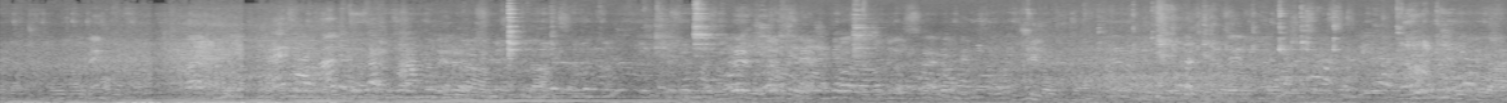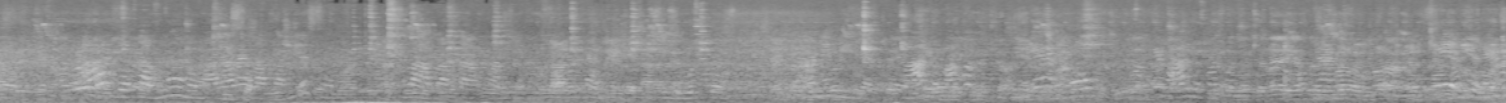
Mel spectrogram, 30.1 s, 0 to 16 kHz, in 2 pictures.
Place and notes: {"title": "Restavracija Pecivo - relax ob 12h", "date": "2017-06-20 12:00:00", "description": "Čas kosila pred restavracijo v starem predelu Nove Gorice", "latitude": "45.96", "longitude": "13.65", "altitude": "98", "timezone": "Europe/Ljubljana"}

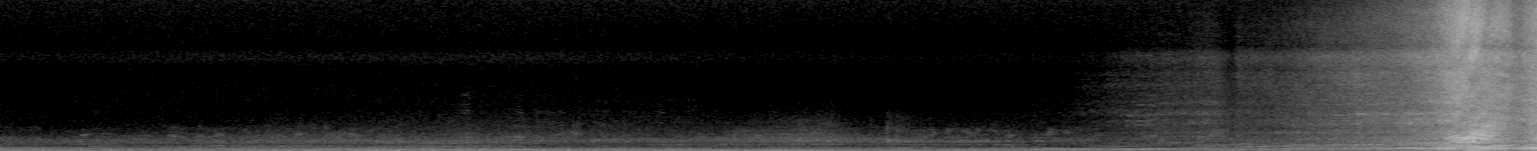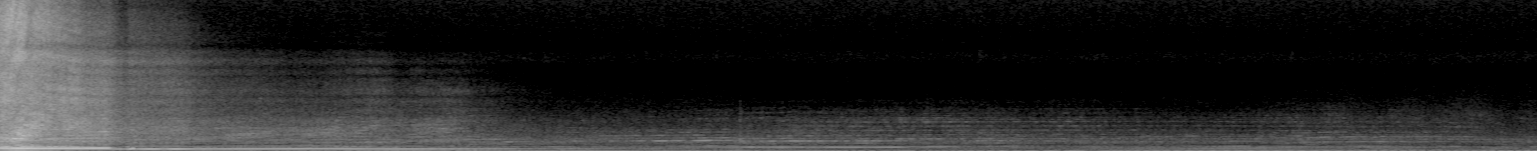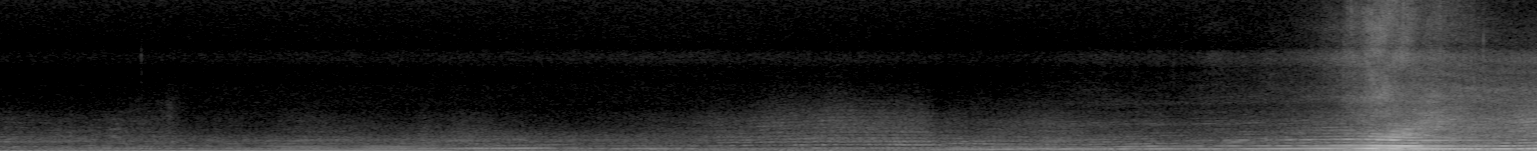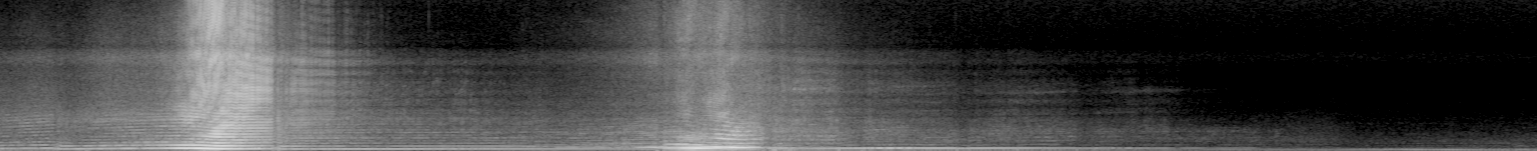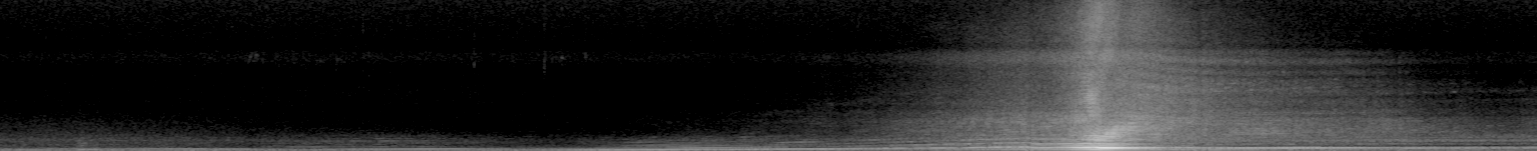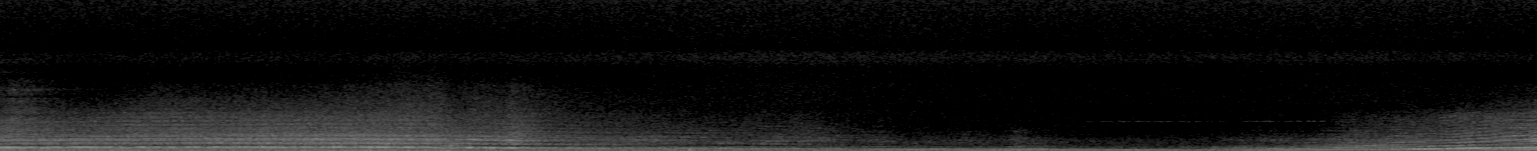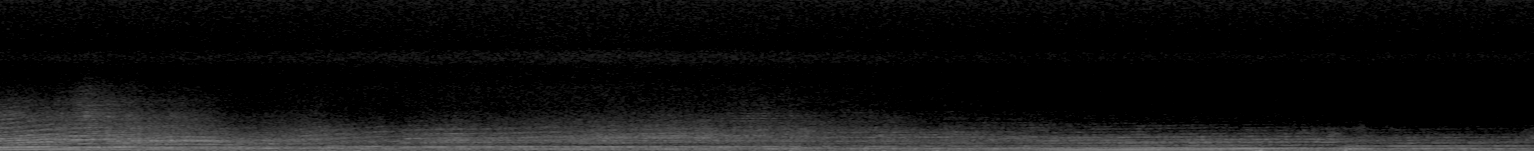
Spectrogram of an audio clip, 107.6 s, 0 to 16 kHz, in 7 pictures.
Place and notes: {"title": "Jacksons Ln, Scarborough, UK - Gold Cup 2020 ...", "date": "2020-09-11 09:00:00", "description": "Gold Cup 2020 ... new comers practice and twins practice ... Memorial Out ... Olympus LS14 integral mics ...", "latitude": "54.27", "longitude": "-0.41", "altitude": "144", "timezone": "Europe/London"}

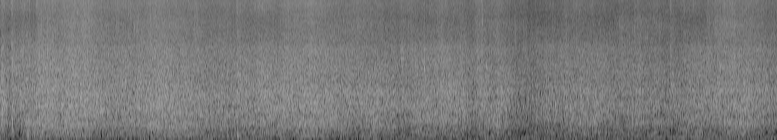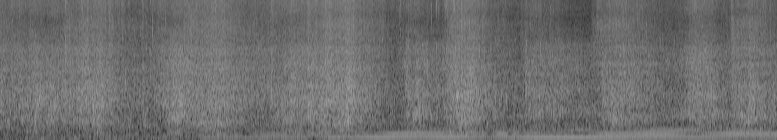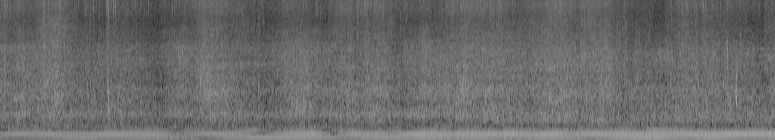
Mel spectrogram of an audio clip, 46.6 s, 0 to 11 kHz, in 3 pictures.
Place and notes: {"title": "成功漁港, Chenggong Township - Sound of the waves", "date": "2014-09-06 15:11:00", "description": "Sound of the waves, The weather is very hot\nZoom H2n MS +XY", "latitude": "23.10", "longitude": "121.38", "altitude": "8", "timezone": "Asia/Taipei"}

